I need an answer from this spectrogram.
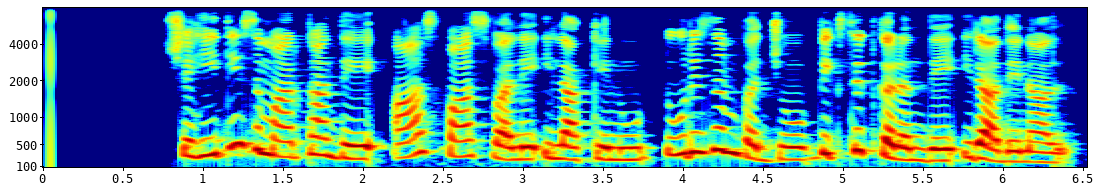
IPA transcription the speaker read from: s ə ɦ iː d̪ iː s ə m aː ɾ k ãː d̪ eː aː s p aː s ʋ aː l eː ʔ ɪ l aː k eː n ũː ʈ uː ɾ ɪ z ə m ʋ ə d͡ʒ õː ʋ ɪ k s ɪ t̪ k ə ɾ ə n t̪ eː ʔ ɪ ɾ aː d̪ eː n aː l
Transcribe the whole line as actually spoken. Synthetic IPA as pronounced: ʃ ə ɦ iː d̪ iː s ə m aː ɾ k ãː d̪ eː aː s p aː s ʋ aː l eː ʔ ɪ l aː k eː n ũː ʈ uː ɾ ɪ z ə m ʋ ə d͡ʒ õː ʋ ɪ k s ɪ t̪ k ə ɾ ə n d̪ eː ʔ ɪ ɾ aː d̪ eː n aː l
